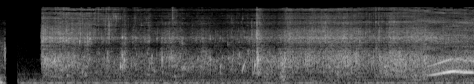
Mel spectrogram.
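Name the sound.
splash into water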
